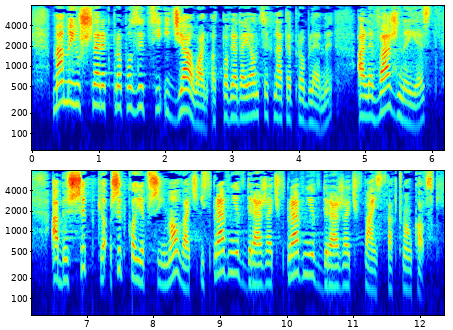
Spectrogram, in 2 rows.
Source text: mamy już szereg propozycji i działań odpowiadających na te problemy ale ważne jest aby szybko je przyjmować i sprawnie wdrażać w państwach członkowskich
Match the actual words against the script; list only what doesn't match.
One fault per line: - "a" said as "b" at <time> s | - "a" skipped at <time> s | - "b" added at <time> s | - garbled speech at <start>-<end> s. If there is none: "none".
- "sprawnie wdrażać" added at 9.9 s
